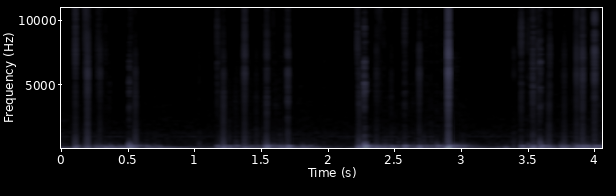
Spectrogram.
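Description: Long pink acrylic nails scratch and tap across the hollow metal mesh grille of a Blue Yeti microphone. The result is a close, low, muffled rumble of scraping with sharp clicks, swelling in short bursts.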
